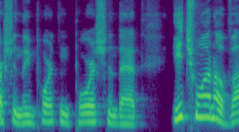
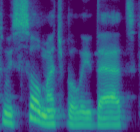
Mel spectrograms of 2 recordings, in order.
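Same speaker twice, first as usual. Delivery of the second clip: softer, hushed repeat of so much; soft echo; 5 semitones lower, 10 dB quieter than usual. Real, not acted. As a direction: let "so much" sink in quietly. Repeats line for emphasis.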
